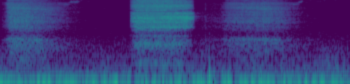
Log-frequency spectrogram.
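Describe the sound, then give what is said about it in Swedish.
A breathing mask hisses in soft airy pulses: a gentle inhale-like rush, a louder burst of hissing lasting about a second, then another quieter hiss, with no talking. “Det var pysljudet från andningsmasken.”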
